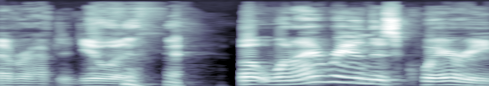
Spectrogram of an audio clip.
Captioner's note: laugh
